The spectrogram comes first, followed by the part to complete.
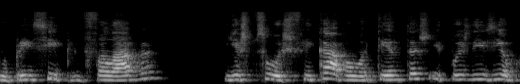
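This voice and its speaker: At a fairly slow pace, a woman speaks in a fairly high, somewhat breathy voice. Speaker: academic. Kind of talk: academic discussion.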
